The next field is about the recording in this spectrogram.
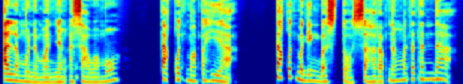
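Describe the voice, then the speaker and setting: A woman's voice: on the low side, moderate pace, darkish tone, no room sound, natural voice. Scheming older matriarch, played by a woman narrator, audiobook melodrama: commanding, contemptuous, emphatic, dry close sound. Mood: calculating.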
